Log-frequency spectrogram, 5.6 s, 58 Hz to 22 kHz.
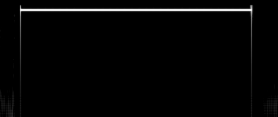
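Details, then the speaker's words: Steady, very high-pitched sine-wave pure tone, 13 kHz, about four and a half seconds, generated in Adobe Audition at −12 dB for an informal hearing-range test; listener says he cannot hear much above 14 kHz. "14 it's starting to 14 i know it starts to get a little bit high for me actually i don't think i can really hear much above 14k"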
